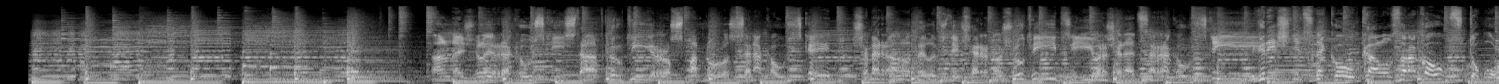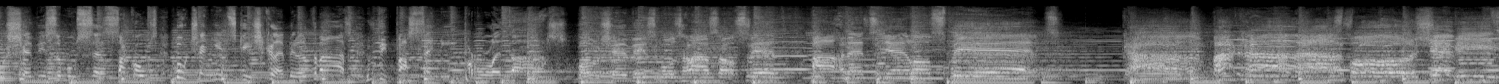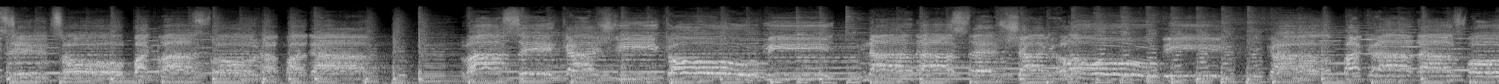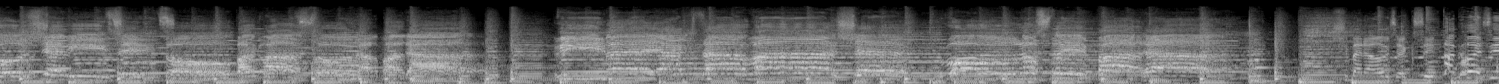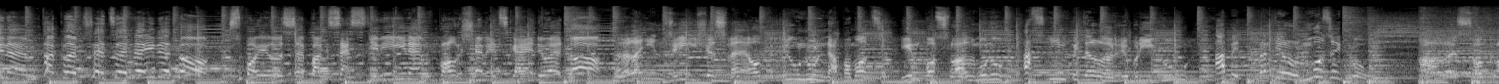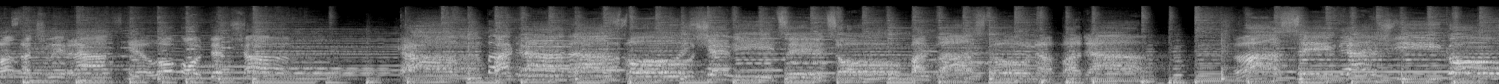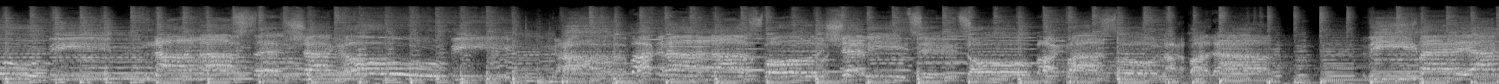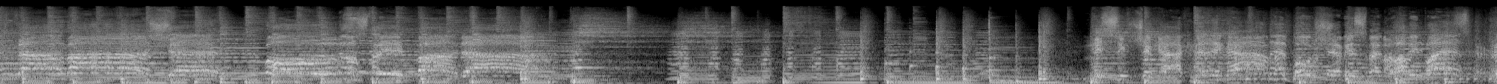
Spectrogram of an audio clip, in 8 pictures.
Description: hrají a zpívají
Bum Bar Session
